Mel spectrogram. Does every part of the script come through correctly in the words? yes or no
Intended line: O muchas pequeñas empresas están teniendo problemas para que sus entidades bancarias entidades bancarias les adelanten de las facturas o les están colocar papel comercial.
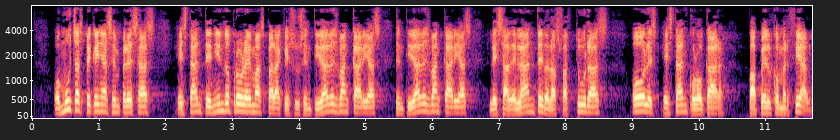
yes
